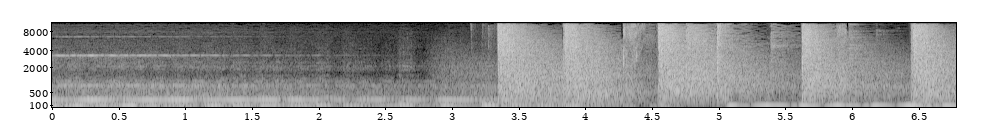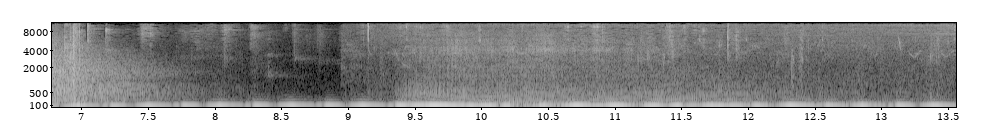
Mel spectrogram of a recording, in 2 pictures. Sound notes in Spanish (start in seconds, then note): 3.3 Disparos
